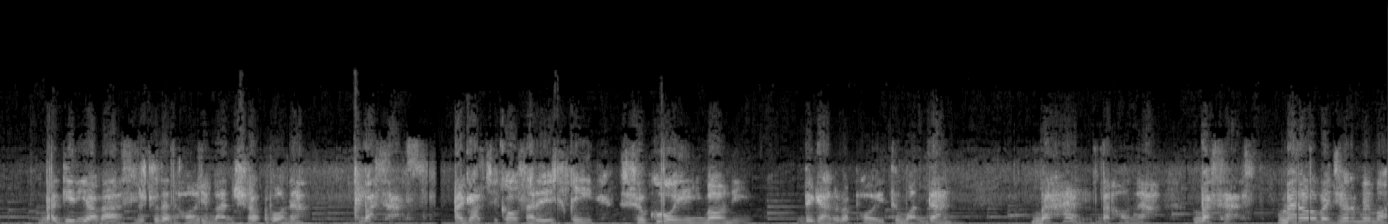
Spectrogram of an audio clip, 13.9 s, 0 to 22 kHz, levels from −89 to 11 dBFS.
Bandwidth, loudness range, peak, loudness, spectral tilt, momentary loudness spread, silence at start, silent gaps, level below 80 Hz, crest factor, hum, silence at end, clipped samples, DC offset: 14 kHz; 4 LU; -6 dBFS; -24 LUFS; -1 dB/octave; 11 LU; 0 s; none; -44 dBFS; 22 dB; none; 0 s; under 0.1%; under 0.1%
